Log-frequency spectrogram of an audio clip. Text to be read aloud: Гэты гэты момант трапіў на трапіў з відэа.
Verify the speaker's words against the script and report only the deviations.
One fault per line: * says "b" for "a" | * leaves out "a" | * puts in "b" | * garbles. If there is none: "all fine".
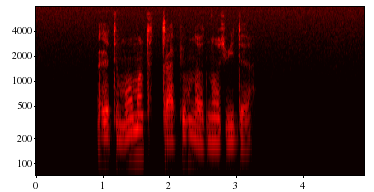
* leaves out "гэты"
* says "адно" for "трапіў"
